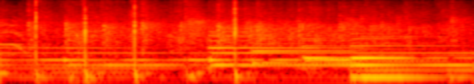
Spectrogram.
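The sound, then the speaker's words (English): A church audience claps after a prayer over sustained organ or keyboard chords, a few sharp, distinct handclaps standing out early on before the music swells and carries on alone. “Come on, give them a hand clap today.”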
